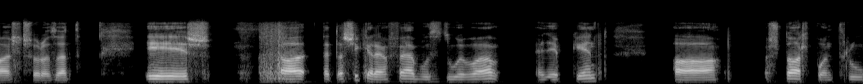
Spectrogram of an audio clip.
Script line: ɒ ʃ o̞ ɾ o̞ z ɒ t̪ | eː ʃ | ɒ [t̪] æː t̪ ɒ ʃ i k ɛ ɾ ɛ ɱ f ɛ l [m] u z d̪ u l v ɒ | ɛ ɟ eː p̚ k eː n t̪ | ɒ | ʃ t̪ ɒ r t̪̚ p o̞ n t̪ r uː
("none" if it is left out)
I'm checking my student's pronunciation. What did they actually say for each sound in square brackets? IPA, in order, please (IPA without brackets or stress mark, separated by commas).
t̪, b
